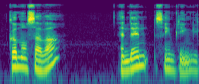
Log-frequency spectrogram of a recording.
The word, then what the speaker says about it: comment ça va: Comment ça va? Okay. You raise a little bit at the end. Comment ça va?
